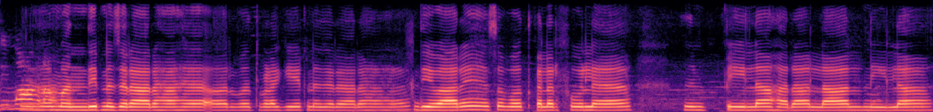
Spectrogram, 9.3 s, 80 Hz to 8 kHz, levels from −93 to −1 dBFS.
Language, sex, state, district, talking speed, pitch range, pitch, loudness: Hindi, female, Bihar, Gopalganj, 150 wpm, 225-235 Hz, 230 Hz, -16 LUFS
